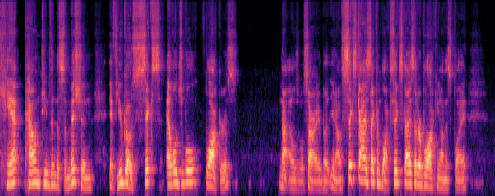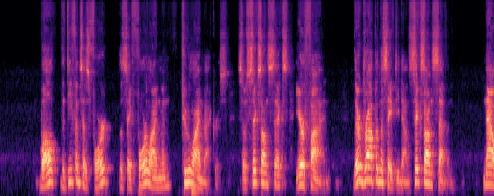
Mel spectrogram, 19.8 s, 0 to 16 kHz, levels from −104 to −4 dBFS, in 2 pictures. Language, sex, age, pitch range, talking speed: English, male, 30-49, 125-185 Hz, 170 wpm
